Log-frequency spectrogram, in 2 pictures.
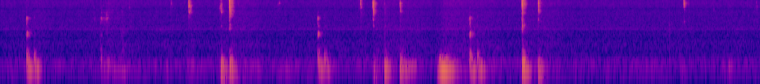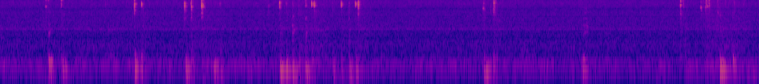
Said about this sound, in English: Sorry guys, I'm just typing in. I typed in the wrong thingy.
